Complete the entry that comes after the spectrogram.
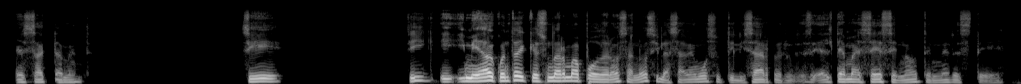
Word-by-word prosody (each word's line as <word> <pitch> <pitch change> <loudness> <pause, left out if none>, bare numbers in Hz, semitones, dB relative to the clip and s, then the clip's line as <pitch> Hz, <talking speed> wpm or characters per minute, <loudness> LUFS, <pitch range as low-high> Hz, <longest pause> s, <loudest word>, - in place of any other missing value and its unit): Exactamente. 110 0 -9 1.5
Sí. 135 +1 0 1.3
Sí, 165 +3 -1
y 130 +2 -2
y - - +4
me 150 0 +9
he - - +9
dado 175 +4 +8
cuenta 165 +3 +4
de 185 -3 +6
que 155 - 0
es 150 +2 +1
un 165 - +5
arma 165 0 +4
poderosa, 120 0 -1
¿no? 120 +9 -3
Sí 150 -5 -9
la 100 -5 -7
sabemos 115 +6 -8
utilizar, 110 0 -7
pero 90 -3 -13
el 110 -1 -11
tema 120 -1 -2
es 105 0 -8
ese, 115 -2 -3
¿no? 110 +5 -8
Tener, 105 -2 -12
este, 90 -2 -15
115 Hz, 165 wpm, -21 LUFS, 105-140 Hz, 1.5 s, me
